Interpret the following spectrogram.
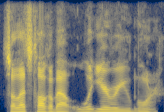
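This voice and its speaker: A man's voice: mid-range voice, brisk, a little mellow, dry recording, lo-fi sound. A man hosting a podcast, asking plain questions and giving short agreeing replies in a casual interview. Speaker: podcast host.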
